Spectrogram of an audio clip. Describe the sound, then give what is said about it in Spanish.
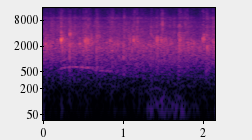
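A Spanish-speaking church audience applauds in praise of the Lord, a steady dense patter of many hands clapping at an even, moderate level from start to finish. “Démosle un aplauso al Señor.”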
